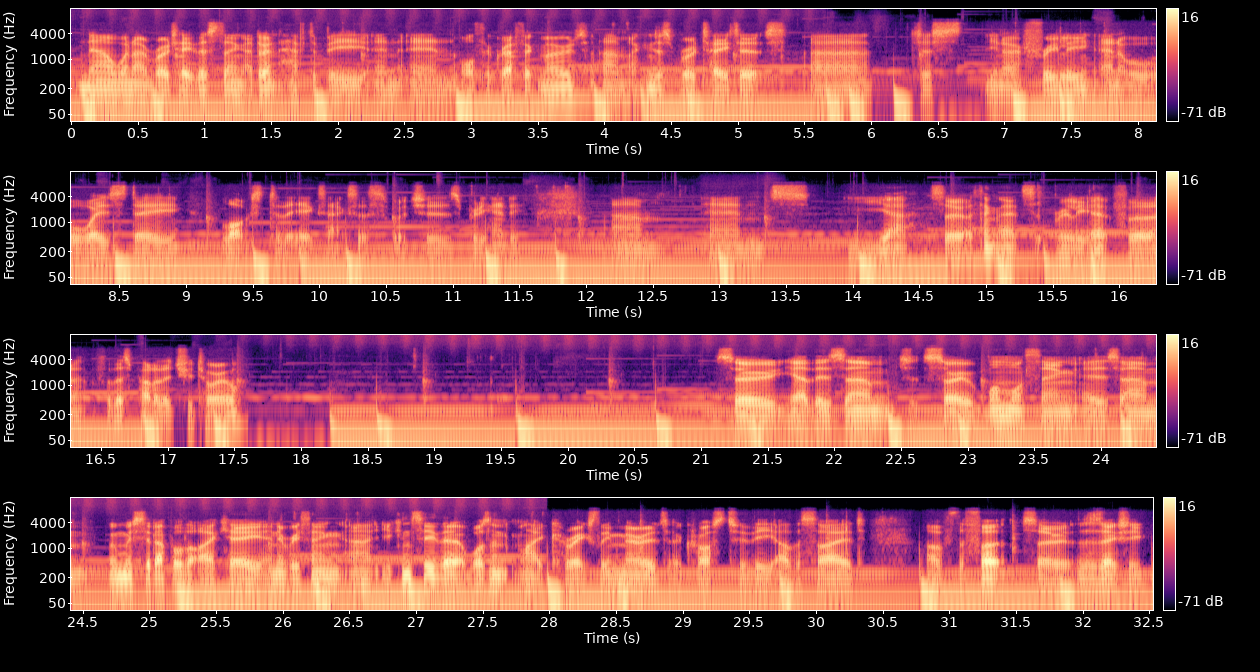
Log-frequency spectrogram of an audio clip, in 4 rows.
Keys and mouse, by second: 1.5-2.0 middle drag, 3.3-3.7 middle drag, 4.0 r, 6.3-7.0 middle drag, 7.5 middle drag, 8.8-11.1 middle drag, 11.7 alt+r, 12.6-14.5 middle drag, 15.4 shift+middle drag, 19.2 shift+click, 21.8-23.1 middle drag, 24.0 shift+middle drag, 25.0 click, 25.7 middle drag, 26.1 shift+middle drag, 26.6 middle drag, 27.5 shift+middle click, 28.4-30.5 middle drag, 31.6 middle drag.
